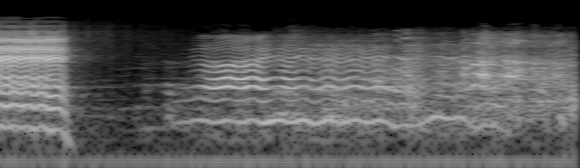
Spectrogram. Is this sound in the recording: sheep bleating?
yes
